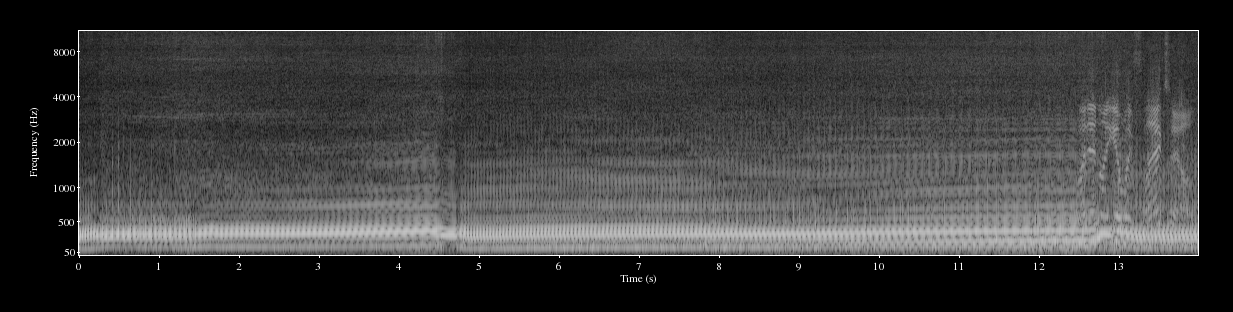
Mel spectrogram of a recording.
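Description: A motorcycle engine roars loudly at high revs, briefly dipping and rising again as gears change.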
